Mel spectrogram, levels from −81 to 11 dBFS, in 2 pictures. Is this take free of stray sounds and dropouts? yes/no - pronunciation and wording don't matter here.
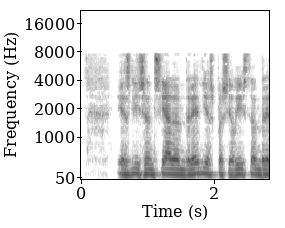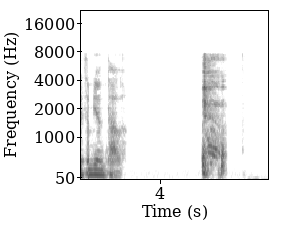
no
